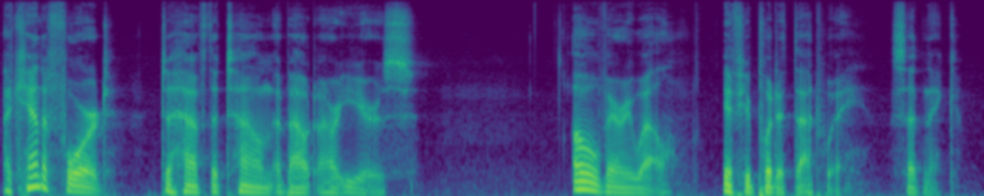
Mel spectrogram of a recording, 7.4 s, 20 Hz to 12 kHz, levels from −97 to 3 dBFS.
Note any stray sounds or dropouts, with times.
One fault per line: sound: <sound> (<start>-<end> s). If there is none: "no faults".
no faults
